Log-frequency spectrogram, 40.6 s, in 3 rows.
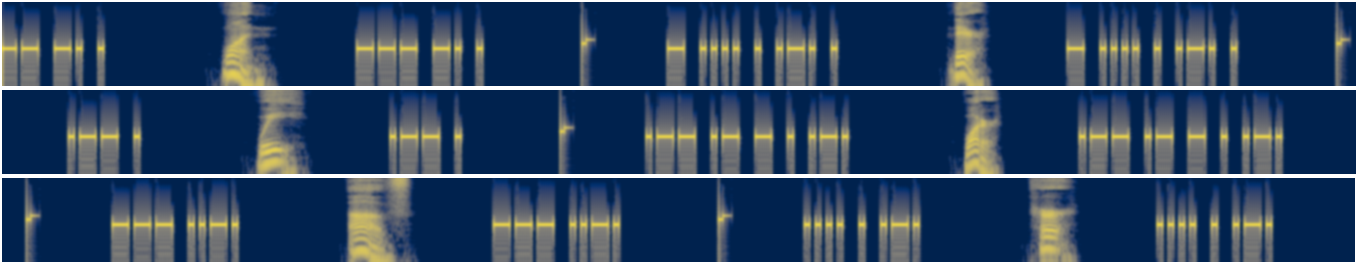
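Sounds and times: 
Morse code word drill beeps at 22 wpm: 0:00.0 - 0:00.8, 0:03.6 - 0:04.6, 0:06.7 - 0:08.1, 0:10.7 - 0:12.4, 0:14.3 - 0:14.8, 0:17.4 - 0:18.0, 0:20.0 - 0:22.0, 0:24.4 - 0:26.4, 0:28.2 - 0:29.5, 0:32.0 - 0:33.3, 0:35.1 - 0:36.3, 0:38.6 - 0:39.8
person speaking single words: 0:02.2 - 0:02.6, 0:09.5 - 0:09.9, 0:16.1 - 0:16.6, 0:23.1 - 0:23.6, 0:30.6 - 0:31.2, 0:37.4 - 0:37.9
speech: 0:02.2 - 0:02.6, 0:09.5 - 0:09.9, 0:16.1 - 0:16.6, 0:23.2 - 0:23.6, 0:30.6 - 0:31.2, 0:37.4 - 0:37.8.

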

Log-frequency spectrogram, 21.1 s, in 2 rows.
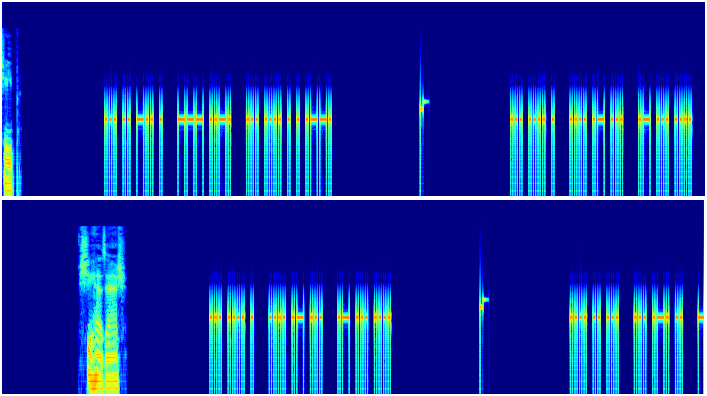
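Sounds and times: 
speech: 0:00.0 - 0:00.3, 0:11.8 - 0:12.5
Morse code beeps at 35 wpm: 0:01.6 - 0:05.0, 0:07.6 - 0:10.4, 0:13.7 - 0:16.4, 0:19.1 - 0:21.0.

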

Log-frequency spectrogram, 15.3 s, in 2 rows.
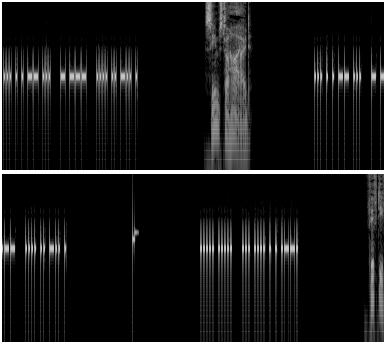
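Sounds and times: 
Morse code tones at 40 wpm: 0:00.0 - 0:02.8, 0:06.3 - 0:09.0, 0:11.6 - 0:13.6
speech: 0:04.1 - 0:05.1, 0:15.0 - 0:15.2.

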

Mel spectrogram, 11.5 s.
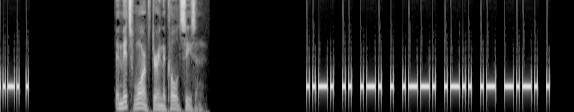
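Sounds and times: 
Morse code beeps spelling fireplace: 0:00.0 - 0:00.6, 0:06.2 - 0:11.0
speech: 0:02.3 - 0:04.2.

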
